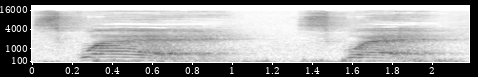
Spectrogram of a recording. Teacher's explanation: chữ R mình hơi uốn lên vào một chút nào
